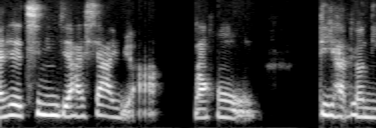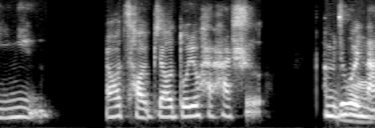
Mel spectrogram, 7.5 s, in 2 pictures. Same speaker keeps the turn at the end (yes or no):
yes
